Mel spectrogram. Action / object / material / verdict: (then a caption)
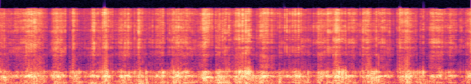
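scrape / metal mesh microphone grille / metal mesh / none. Both hands scratch around the metal mesh head of a dark, hollow, cylindrical microphone with fingernails and fingertips. The result is a dense, continuous, low and muffled scraping rumble with a steady hollow tone in the low-mids, fluttering in level throughout.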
